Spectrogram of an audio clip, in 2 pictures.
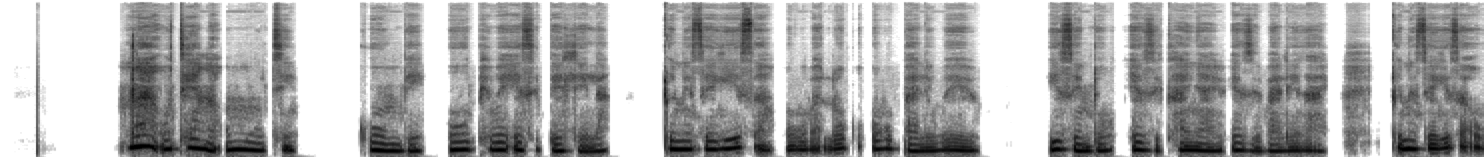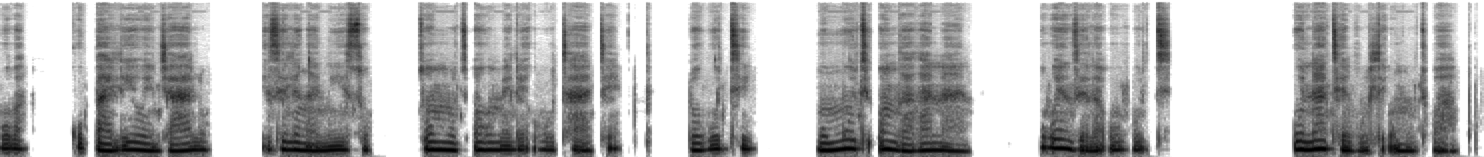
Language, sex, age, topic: North Ndebele, female, 25-35, health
